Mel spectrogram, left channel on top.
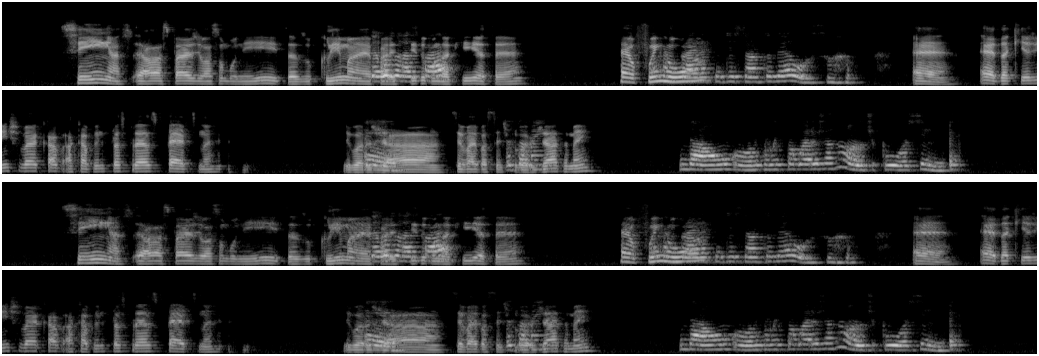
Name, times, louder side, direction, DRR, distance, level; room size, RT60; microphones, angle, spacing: voice 1, 0.6-5.2 6.2-7.1 9.1-9.5 9.8-12.5 13.8-16.3, left 4 dB, 80° left, 0.9 m, -26 dB
voice 2, 3.7-4.5 6.5-8.5 14.0-14.3 15.4-15.8 17.1-19.9, left 3 dB, 30° left, 1.2 m, -26 dB
9.9 x 3.7 x 4.4 m
head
